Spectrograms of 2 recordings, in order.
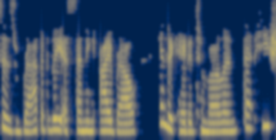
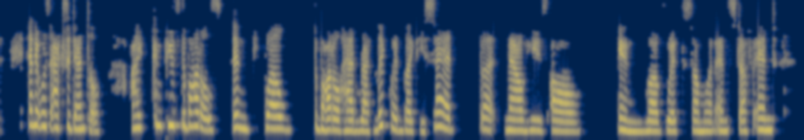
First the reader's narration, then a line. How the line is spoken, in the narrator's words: Merlin blurted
